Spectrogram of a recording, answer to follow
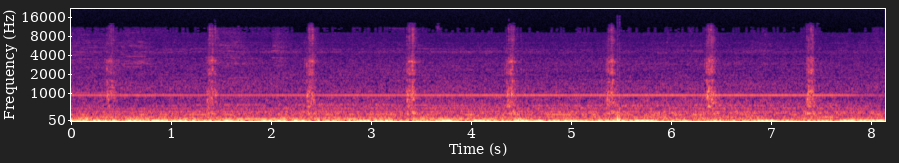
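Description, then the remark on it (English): A wall clock ticks steadily about once per second, with eight crisp, evenly spaced clicks over a constant low hum and faint background noise. “And here's a wall clock going tickety-tock.”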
